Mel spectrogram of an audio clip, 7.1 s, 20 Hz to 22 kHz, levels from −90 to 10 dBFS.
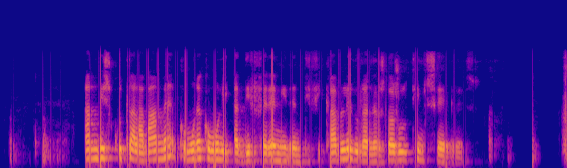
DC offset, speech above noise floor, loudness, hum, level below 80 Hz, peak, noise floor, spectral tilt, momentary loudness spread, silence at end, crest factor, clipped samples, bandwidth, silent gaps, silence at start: under 0.1%; 29 dB; -17 LUFS; none; -48 dBFS; -2 dBFS; -46 dBFS; -6.5 dB/octave; 8 LU; 0 s; 16 dB; under 0.1%; 7.4 kHz; none; 0.55 s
